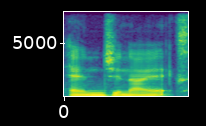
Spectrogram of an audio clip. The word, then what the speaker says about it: nginx: also had to install the um it's called engine ix nginx i know exactly this how to say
